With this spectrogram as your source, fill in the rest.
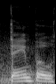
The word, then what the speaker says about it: Dambo: My name is Thomas Dambo. It's Thomas with an H, and then it's Dambo spelled D-A-M-B-O. It's like the action hero Rambo, but with a D as in Dennis.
